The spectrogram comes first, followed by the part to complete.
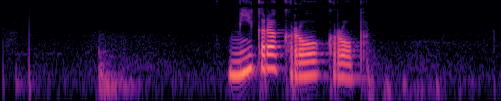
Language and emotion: Russian, neutral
